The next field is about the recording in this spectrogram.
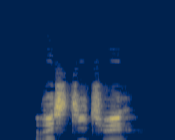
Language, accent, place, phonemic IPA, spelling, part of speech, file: French, France, Lyon, /ʁɛs.ti.tɥe/, restituer, verb, LL-Q150 (fra)-restituer.wav
- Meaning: 1. to restitute, to restore (return to something's former condition) 2. to bring back, bring back to life 3. to recreate, to reproduce (create/produce again)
